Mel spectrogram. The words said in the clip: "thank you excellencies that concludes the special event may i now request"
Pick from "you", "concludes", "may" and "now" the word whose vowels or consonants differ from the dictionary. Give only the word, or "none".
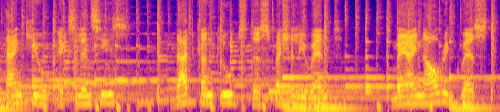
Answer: none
